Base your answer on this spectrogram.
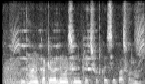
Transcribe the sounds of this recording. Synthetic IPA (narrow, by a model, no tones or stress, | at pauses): d̪ʱaːnkəʈeʋaːlimɐsʰinket͡ʃʰuʈkəjsepasolãː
